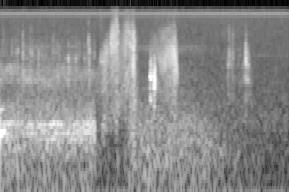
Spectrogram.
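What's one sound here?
A soft whooshing chime plays as a game menu opens.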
